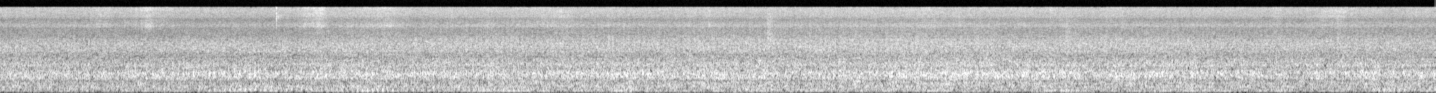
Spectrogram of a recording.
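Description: Steady background noise, an even rush with no distinct events, of a kind typical of a running fan, air conditioner or distant traffic.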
